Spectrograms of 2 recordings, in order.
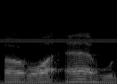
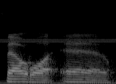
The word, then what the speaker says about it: فَرَآهُ: The fa should be pronounced with tarqiq, and also the alif ul-mad, just like you said, which is after the ra, has to be pronounced with tarqiq. – And I think it makes it a bit difficult. – فَرَآهُ.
